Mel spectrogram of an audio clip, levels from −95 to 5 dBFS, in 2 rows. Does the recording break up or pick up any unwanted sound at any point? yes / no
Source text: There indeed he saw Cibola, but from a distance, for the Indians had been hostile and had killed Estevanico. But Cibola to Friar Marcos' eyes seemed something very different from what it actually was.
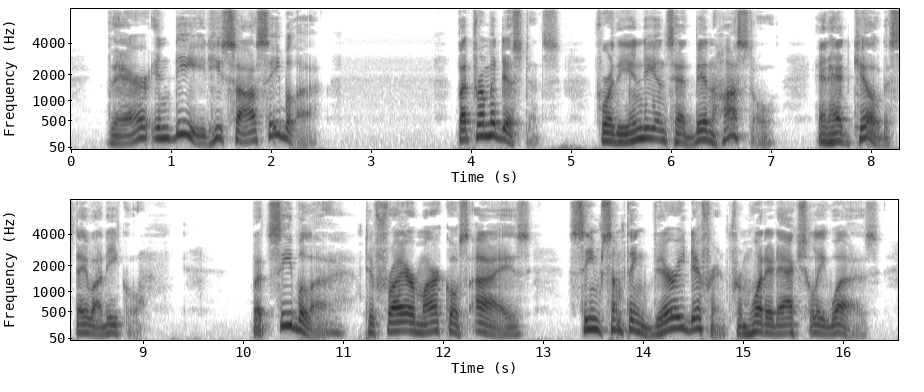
no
